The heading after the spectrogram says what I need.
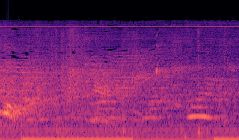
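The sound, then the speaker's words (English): A basketball is dribbled across midcourt in the closing seconds of a basketball game, giving a few dull, low bounces spaced unevenly under a steady background murmur. “he'll dribble it across midcourt to finish this one out”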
